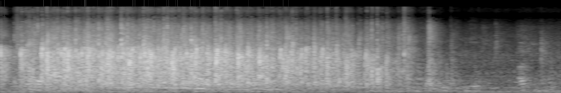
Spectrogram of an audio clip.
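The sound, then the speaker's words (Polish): An audience applauds the third-place winners at a competition awards ceremony with steady, dense clapping for about five seconds, then the sound thins out into a few scattered, fading claps. “Jeszcze raz brawa.”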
